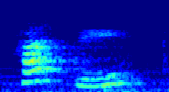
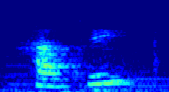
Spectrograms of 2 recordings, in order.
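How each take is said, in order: First: The first syllable carries more emphasis. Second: The word sounds neutral and even. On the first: It means chopsticks. "the one for chopsticks, there's more emphasis on the first syllable" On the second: It means bridge. "the bridge is more neutral sounding"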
